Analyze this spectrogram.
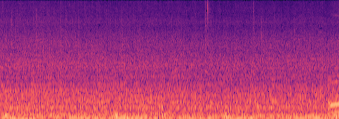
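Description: Heavy rain on a car's roof and windscreen, heard from inside the cabin, over the steady low rumble of the engine and tyres at low speed.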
